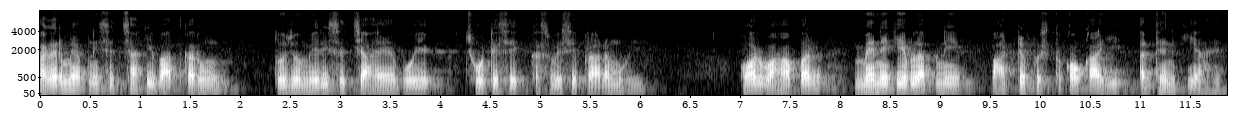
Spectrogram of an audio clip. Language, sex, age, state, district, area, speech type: Hindi, male, 18-30, Madhya Pradesh, Gwalior, urban, spontaneous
